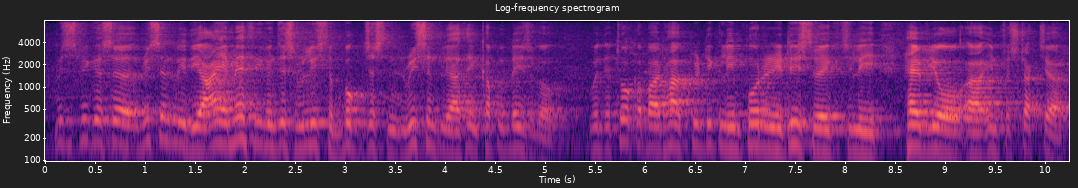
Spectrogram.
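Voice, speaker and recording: Over noticeable background noise and audible room echo, a man talks at a very fast pace with a fairly high pitch and fairly even intonation. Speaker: government minister in parliament. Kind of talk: parliamentary debate speech. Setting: parliament chamber.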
